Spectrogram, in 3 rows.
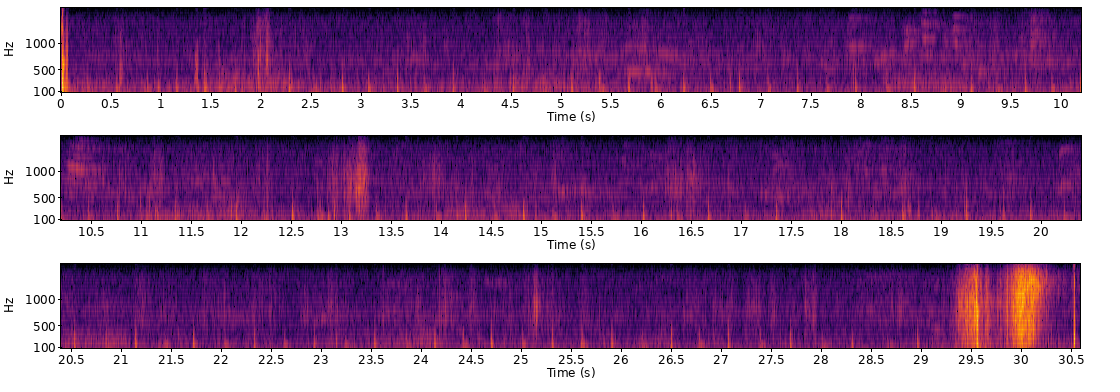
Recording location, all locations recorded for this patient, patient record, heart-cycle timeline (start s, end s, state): mitral valve (MV)
aortic valve (AV)+pulmonary valve (PV)+tricuspid valve (TV)+mitral valve (MV)
#Age: Child
#Sex: Female
#Height: 132.0 cm
#Weight: 33.4 kg
#Pregnancy status: False
#Murmur: Absent
#Murmur locations: nan
#Most audible location: nan
#Systolic murmur timing: nan
#Systolic murmur shape: nan
#Systolic murmur grading: nan
#Systolic murmur pitch: nan
#Systolic murmur quality: nan
#Diastolic murmur timing: nan
#Diastolic murmur shape: nan
#Diastolic murmur grading: nan
#Diastolic murmur pitch: nan
#Diastolic murmur quality: nan
#Outcome: Abnormal
#Campaign: 2014 screening campaign
0.16	0.30	diastole
0.30	0.40	S1
0.40	0.52	systole
0.52	0.66	S2
0.66	0.82	diastole
0.82	0.96	S1
0.96	1.12	systole
1.12	1.24	S2
1.24	1.40	diastole
1.40	1.54	S1
1.54	1.70	systole
1.70	1.82	S2
1.82	1.96	diastole
1.96	2.10	S1
2.10	2.22	systole
2.22	2.38	S2
2.38	2.52	diastole
2.52	2.64	S1
2.64	2.76	systole
2.76	2.90	S2
2.90	3.06	diastole
3.06	3.18	S1
3.18	3.32	systole
3.32	3.44	S2
3.44	3.62	diastole
3.62	3.72	S1
3.72	3.88	systole
3.88	4.00	S2
4.00	4.18	diastole
4.18	4.32	S1
4.32	4.48	systole
4.48	4.62	S2
4.62	4.80	diastole
4.80	4.94	S1
4.94	5.08	systole
5.08	5.18	S2
5.18	5.34	diastole
5.34	5.48	S1
5.48	5.62	systole
5.62	5.76	S2
5.76	5.90	diastole
5.90	6.02	S1
6.02	6.18	systole
6.18	6.30	S2
6.30	6.48	diastole
6.48	6.60	S1
6.60	6.76	systole
6.76	6.88	S2
6.88	7.06	diastole
7.06	7.16	S1
7.16	7.32	systole
7.32	7.44	S2
7.44	7.64	diastole
7.64	7.74	S1
7.74	7.90	systole
7.90	8.04	S2
8.04	8.22	diastole
8.22	8.36	S1
8.36	8.50	systole
8.50	8.62	S2
8.62	8.78	diastole
8.78	8.90	S1
8.90	9.06	systole
9.06	9.18	S2
9.18	9.34	diastole
9.34	9.46	S1
9.46	9.62	systole
9.62	9.74	S2
9.74	9.90	diastole
9.90	10.00	S1
10.00	10.14	systole
10.14	10.28	S2
10.28	10.46	diastole
10.46	10.56	S1
10.56	10.74	systole
10.74	10.86	S2
10.86	11.04	diastole
11.04	11.16	S1
11.16	11.32	systole
11.32	11.44	S2
11.44	11.60	diastole
11.60	11.74	S1
11.74	11.90	systole
11.90	12.02	S2
12.02	12.20	diastole
12.20	12.32	S1
12.32	12.48	systole
12.48	12.62	S2
12.62	12.78	diastole
12.78	12.92	S1
12.92	13.04	systole
13.04	13.16	S2
13.16	13.34	diastole
13.34	13.44	S1
13.44	13.60	systole
13.60	13.74	S2
13.74	13.92	diastole
13.92	14.04	S1
14.04	14.22	systole
14.22	14.34	S2
14.34	14.50	diastole
14.50	14.62	S1
14.62	14.76	systole
14.76	14.92	S2
14.92	15.12	diastole
15.12	15.22	S1
15.22	15.36	systole
15.36	15.52	S2
15.52	15.70	diastole
15.70	15.82	S1
15.82	15.98	systole
15.98	16.12	S2
16.12	16.30	diastole
16.30	16.44	S1
16.44	16.62	systole
16.62	16.78	S2
16.78	17.00	diastole
17.00	17.10	S1
17.10	17.30	systole
17.30	17.44	S2
17.44	17.66	diastole
17.66	17.80	S1
17.80	17.98	systole
17.98	18.14	S2
18.14	18.32	diastole
18.32	18.42	S1
18.42	18.60	systole
18.60	18.72	S2
18.72	18.90	diastole
18.90	19.04	S1
19.04	19.22	systole
19.22	19.36	S2
19.36	19.56	diastole
19.56	19.68	S1
19.68	19.88	systole
19.88	20.00	S2
20.00	20.20	diastole
20.20	20.34	S1
20.34	20.52	systole
20.52	20.64	S2
20.64	20.82	diastole
20.82	20.94	S1
20.94	21.10	systole
21.10	21.24	S2
21.24	21.42	diastole
21.42	21.52	S1
21.52	21.68	systole
21.68	21.82	S2
21.82	22.02	diastole
22.02	22.12	S1
22.12	22.30	systole
22.30	22.42	S2
22.42	22.62	diastole
22.62	22.72	S1
22.72	22.88	systole
22.88	23.02	S2
23.02	23.24	diastole
23.24	23.34	S1
23.34	23.52	systole
23.52	23.64	S2
23.64	23.84	diastole
23.84	23.96	S1
23.96	24.12	systole
24.12	24.26	S2
24.26	24.42	diastole
24.42	24.52	S1
24.52	24.66	systole
24.66	24.80	S2
24.80	25.00	diastole
25.00	25.10	S1
25.10	25.28	systole
25.28	25.40	S2
25.40	25.58	diastole
25.58	25.72	S1
25.72	25.88	systole
25.88	26.00	S2
26.00	26.20	diastole
26.20	26.32	S1
26.32	26.46	systole
26.46	26.60	S2
26.60	26.78	diastole
26.78	26.88	S1
26.88	27.04	systole
27.04	27.18	S2
27.18	27.38	diastole
27.38	27.50	S1
27.50	27.68	systole
27.68	27.80	S2
27.80	28.00	diastole
28.00	28.12	S1
28.12	28.28	systole
28.28	28.40	S2
28.40	28.46	diastole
